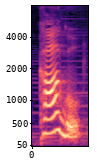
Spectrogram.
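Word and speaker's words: cargo: कार्गो, आर is silent here, कार्गो, जहाज में लादे जाने वाले सामान को कहते हैं कार्गोस।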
